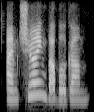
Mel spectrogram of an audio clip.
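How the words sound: It is said in a neutral tone.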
